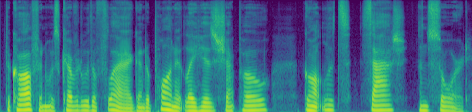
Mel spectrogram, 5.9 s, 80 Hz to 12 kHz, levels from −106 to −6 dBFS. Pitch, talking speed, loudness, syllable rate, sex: 130 Hz, 175 wpm, -20 LUFS, 4.6 syllables/s, female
